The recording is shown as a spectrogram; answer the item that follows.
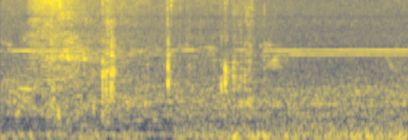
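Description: Low, steady outdoor background rumble with a few faint clicks and scuffs.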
